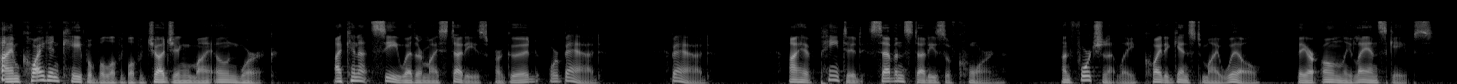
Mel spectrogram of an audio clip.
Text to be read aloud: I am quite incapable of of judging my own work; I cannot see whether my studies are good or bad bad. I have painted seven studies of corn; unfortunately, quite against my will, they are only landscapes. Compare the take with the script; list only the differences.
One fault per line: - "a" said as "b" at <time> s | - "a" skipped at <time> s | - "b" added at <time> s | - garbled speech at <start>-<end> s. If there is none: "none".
none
